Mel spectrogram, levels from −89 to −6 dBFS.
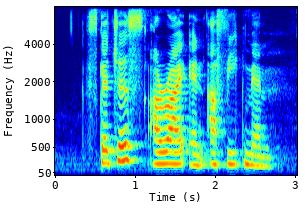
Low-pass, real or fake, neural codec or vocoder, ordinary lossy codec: none; real; none; none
